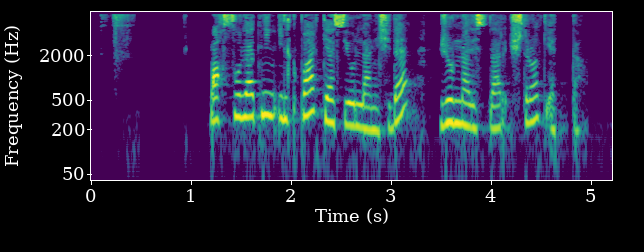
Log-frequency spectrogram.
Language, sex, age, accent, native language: Uzbek, female, 18-24, Farg'ona, Uzbek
